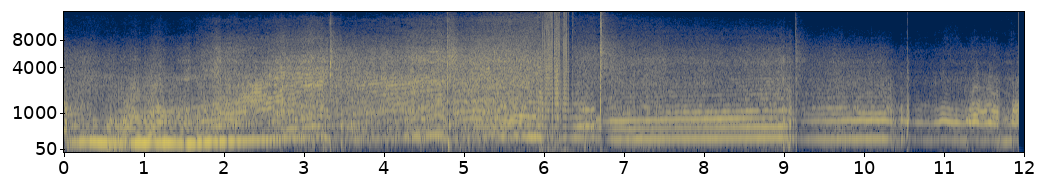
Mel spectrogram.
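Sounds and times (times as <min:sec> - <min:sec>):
rally car engine revving: 0:00.0 - 0:12.0
gearshift crack: 0:05.8 - 0:07.0.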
